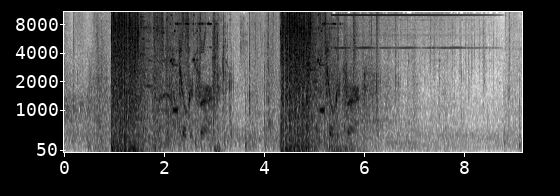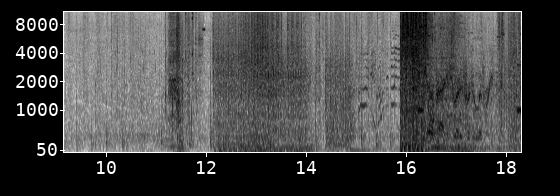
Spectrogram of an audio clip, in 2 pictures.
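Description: Gunfire rattles in short, loud bursts.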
